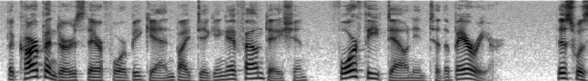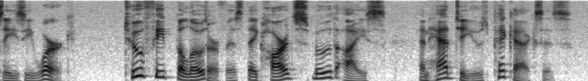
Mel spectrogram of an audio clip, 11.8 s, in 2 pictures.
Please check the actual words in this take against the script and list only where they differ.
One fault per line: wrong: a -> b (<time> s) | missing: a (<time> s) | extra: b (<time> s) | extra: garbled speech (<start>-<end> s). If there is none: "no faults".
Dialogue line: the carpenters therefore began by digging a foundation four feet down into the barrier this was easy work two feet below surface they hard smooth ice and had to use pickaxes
no faults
